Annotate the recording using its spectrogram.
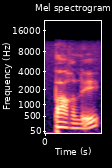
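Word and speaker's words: parlé: Okay, well, pronunciation is the same. Parler, parler. Okay, but then you can see that you write it differently.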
